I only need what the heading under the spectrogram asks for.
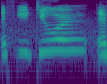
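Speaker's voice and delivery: plain reading voice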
